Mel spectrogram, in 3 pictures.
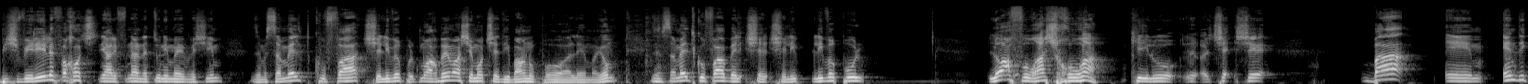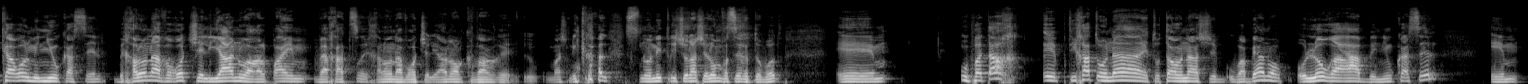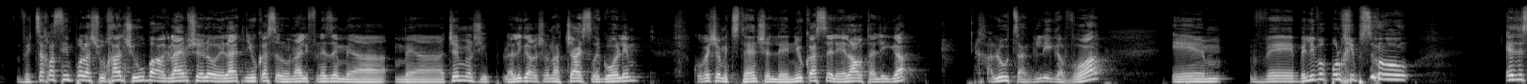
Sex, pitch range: male, 125-170 Hz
